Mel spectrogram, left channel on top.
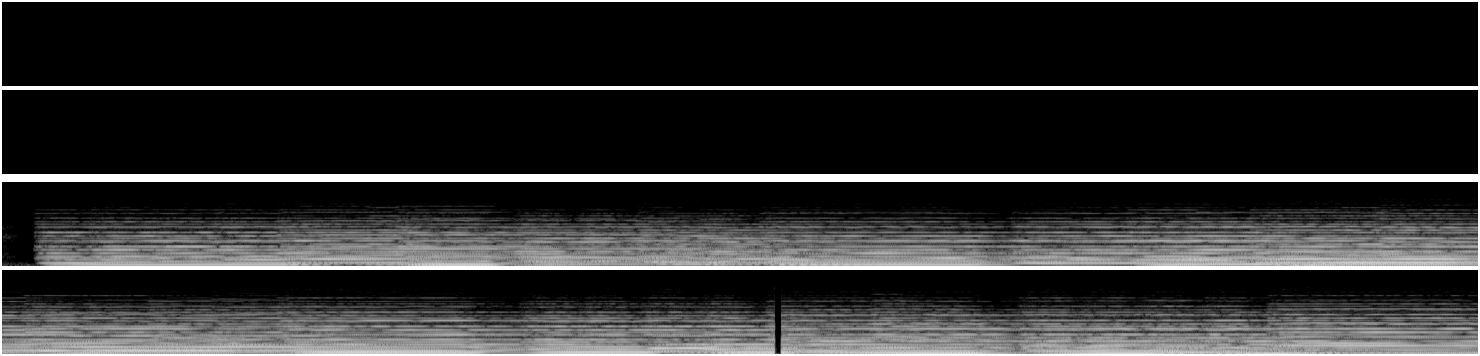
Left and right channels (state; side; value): silent; left; digital silence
